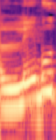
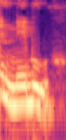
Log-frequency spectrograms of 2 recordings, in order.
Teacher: ল ব্যঞ্জন ধ্বনিটা ন হয়ে গেছে, অর্থাৎ ব্যঞ্জন ধ্বনির কিন্তু বিকৃতি সাধন হয়, এই লয়ের কিন্তু বিকৃতি সাধন হয়ে ন হয়ে গেছে। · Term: ব্যঞ্জন বিকৃতি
